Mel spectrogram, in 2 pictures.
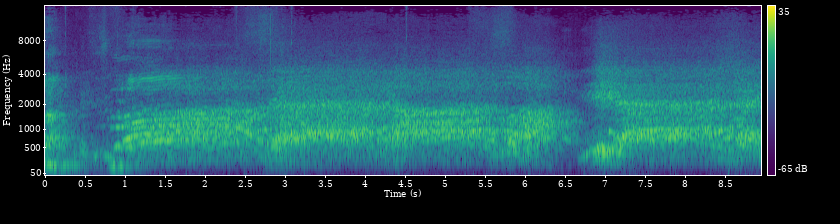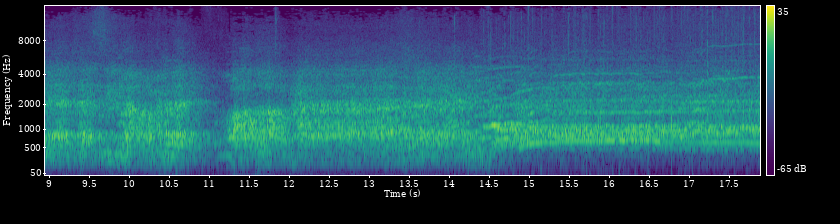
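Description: A woman sings through a loudspeaker in an echoing hall.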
